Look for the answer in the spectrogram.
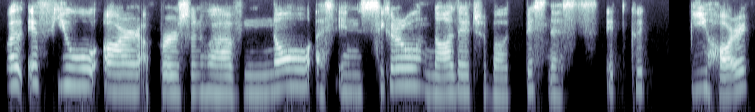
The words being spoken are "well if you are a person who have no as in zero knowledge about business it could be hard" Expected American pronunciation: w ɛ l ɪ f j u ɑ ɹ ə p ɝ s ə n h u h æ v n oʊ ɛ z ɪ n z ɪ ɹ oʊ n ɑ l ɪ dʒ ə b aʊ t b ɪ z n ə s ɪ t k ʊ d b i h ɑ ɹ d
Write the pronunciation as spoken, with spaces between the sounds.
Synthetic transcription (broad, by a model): w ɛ l ɪ f j u ɑ ɹ ə p ɝ s ə n h u h æ v n oʊ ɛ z ɪ n s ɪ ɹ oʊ n ɑ l ɪ dʒ ə b aʊ t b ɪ s n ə s ɪ t k ʊ d b i h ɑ ɹ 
